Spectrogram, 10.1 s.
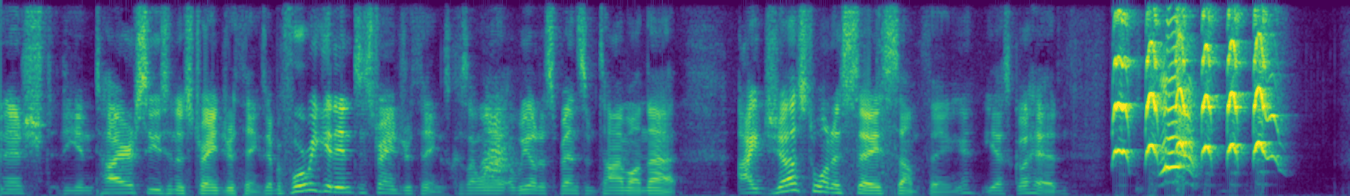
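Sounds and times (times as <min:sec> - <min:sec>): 
speech: 0:00.0 - 0:08.2
duck call squeak sound effect: 0:08.4 - 0:09.8.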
